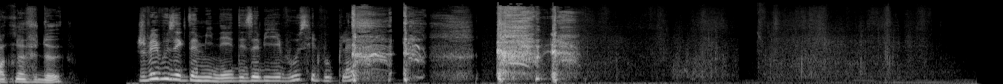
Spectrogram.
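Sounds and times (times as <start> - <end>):
speech: 0.0 - 0.8, 1.4 - 3.9
person with flu coughing harshly: 3.5 - 6.0.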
